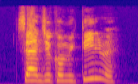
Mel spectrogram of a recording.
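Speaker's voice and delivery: ordinary delivery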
